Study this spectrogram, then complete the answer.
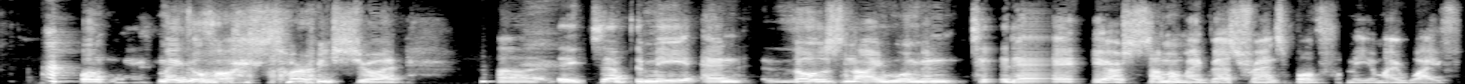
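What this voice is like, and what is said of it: Bronx New York accent. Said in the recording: “the only guy from the Bronx with my accent”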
